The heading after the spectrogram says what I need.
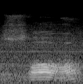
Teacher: Sad tebal, ba nipis, ra tebal.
